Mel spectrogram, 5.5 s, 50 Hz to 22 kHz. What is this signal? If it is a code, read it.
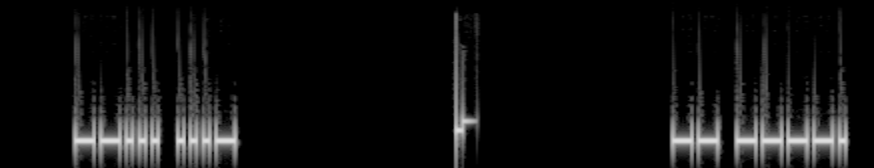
Morse code, heard as a keyed tone, about 31 wpm, 700 Hz. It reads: 7V M9
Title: Single-Letter Single-Number 30wpm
